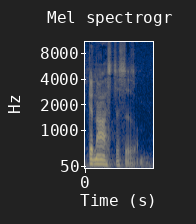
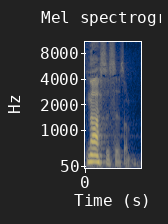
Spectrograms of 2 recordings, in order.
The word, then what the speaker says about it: Gnosticism: Silent G, unless you don't want it to be, and then it's Gnosticism. But nobody says that. It's Gnosticism.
